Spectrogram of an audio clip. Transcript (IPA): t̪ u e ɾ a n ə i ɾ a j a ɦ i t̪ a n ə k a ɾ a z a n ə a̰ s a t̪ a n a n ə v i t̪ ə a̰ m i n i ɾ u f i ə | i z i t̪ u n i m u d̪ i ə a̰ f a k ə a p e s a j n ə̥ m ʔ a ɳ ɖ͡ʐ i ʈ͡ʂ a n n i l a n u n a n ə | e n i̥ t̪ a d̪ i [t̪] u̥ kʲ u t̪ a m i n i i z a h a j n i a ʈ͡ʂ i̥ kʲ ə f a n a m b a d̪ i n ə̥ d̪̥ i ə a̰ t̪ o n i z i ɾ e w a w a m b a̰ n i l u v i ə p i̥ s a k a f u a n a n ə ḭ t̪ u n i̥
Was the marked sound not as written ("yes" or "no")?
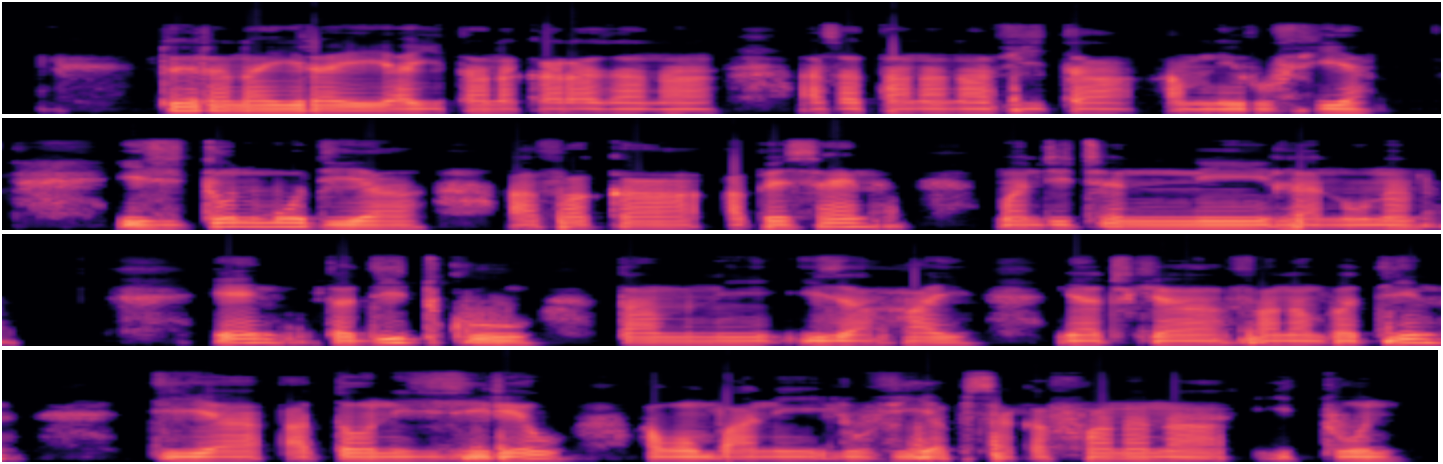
yes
